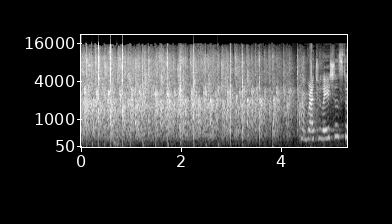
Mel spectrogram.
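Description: A crowd applauds in a large room.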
